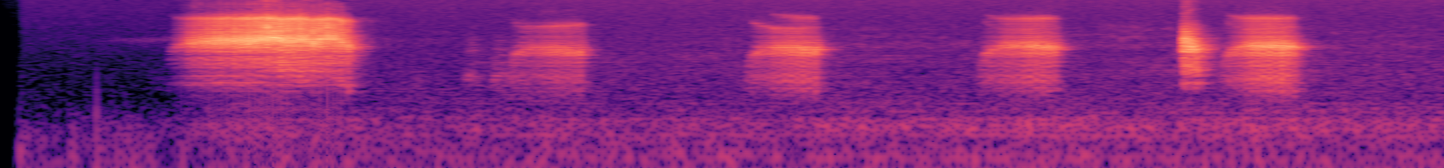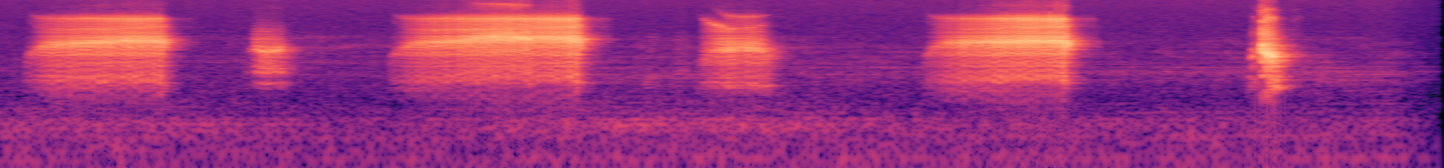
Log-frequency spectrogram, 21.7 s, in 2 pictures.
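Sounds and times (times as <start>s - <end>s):
common frog croaking: 1.3s - 2.8s, 3.6s - 4.5s, 5.6s - 6.3s, 7.4s - 8.1s, 8.9s - 10.0s, 11.1s - 13.2s, 13.8s - 15.4s, 16.1s - 16.8s, 17.8s - 19.1s, 20.2s - 20.7s.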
